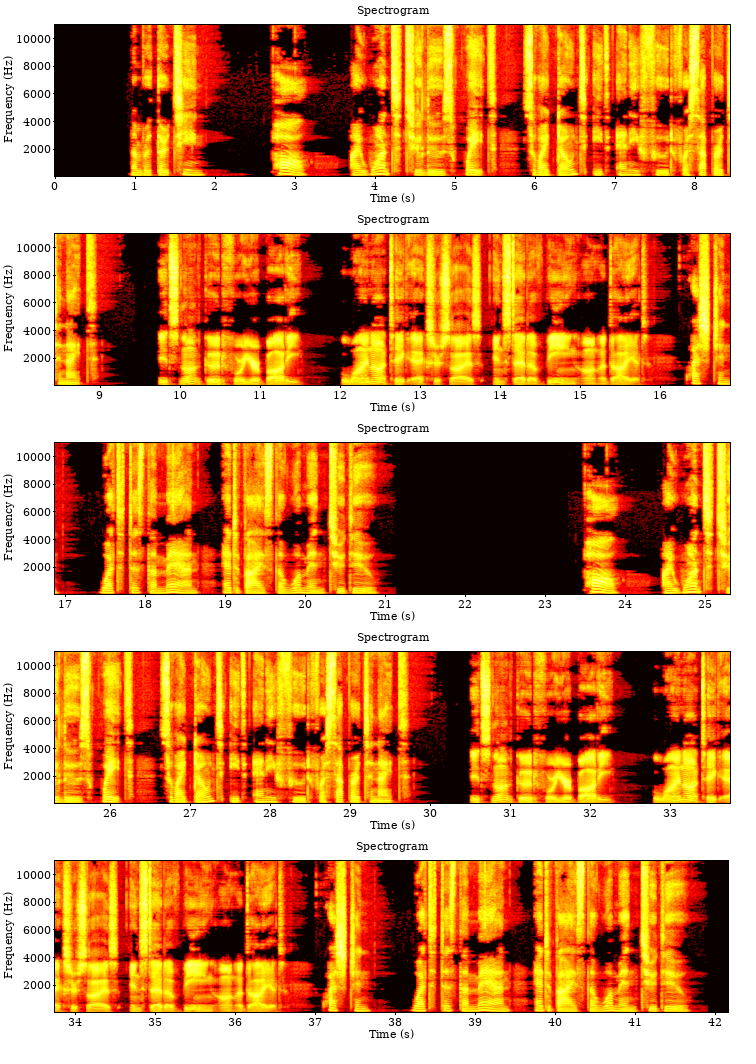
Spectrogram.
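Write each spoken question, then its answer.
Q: What does the man advise the woman to do?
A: Take exercise instead of being on a diet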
